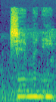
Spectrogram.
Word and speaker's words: Gemini: Jiminy, please escort him to the hotel. It's interesting that they basically... It's interesting how they say Jiminy, but it's spelled Gemini.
